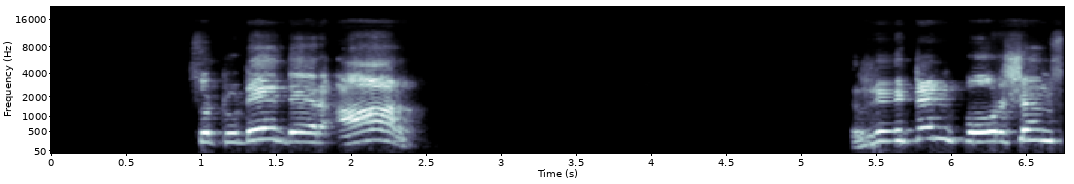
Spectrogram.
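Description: A middle-aged man speaks with animation over an online call, in short bursts.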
